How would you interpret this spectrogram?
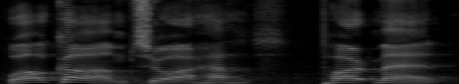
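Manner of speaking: high, slow, overly formal greeting; stiff nervous host. Retold or imitated. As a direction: play an awkward robot hostess welcoming a guest. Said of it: "and she was like".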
